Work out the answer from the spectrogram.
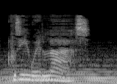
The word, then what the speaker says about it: Krzywy Las: The crooked forest, Polish pronunciation, krzywy las.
